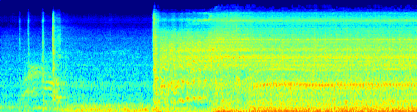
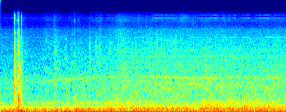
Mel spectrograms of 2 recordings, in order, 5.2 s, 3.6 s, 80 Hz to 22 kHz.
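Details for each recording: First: 1992 Chevy C1500 just started after new spark plug wires, camera in engine bay: starter cranks, engine catches and idles with slightly uneven low pulses; running a bit rough, left to smooth out. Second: 1992 Chevy C1500 V8 idling around 700 rpm with AC on, now firing on all eight cylinders: deep steady rumble with no hunting or surging under compressor load; idle stable, owner considers it fixed.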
